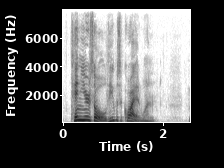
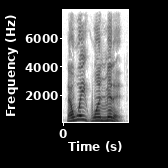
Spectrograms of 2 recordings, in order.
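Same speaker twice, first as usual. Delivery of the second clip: loud protest; 8 semitones higher, 8 dB louder than usual. A narrator's reading. Showman protests loudly.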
